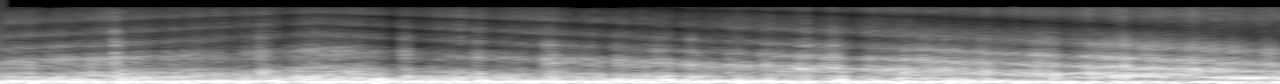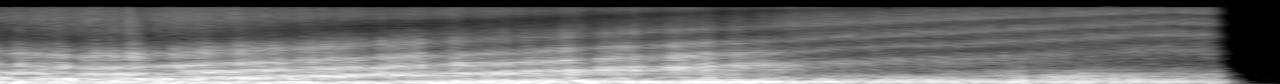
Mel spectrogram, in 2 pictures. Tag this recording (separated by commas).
Music, Television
